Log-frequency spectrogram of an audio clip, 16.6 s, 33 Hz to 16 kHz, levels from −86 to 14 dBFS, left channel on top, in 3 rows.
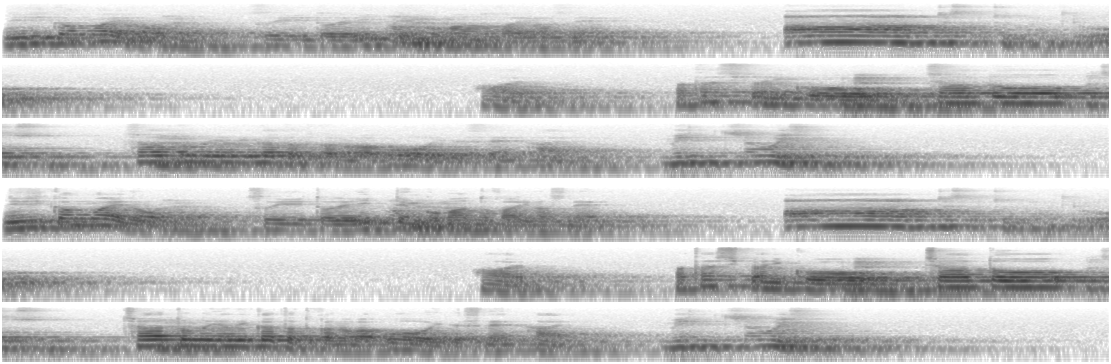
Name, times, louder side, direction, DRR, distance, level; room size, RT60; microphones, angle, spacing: voice 1, 0.0-0.8 1.3-3.0 7.9-8.2 8.9-10.9 11.7-13.9, right 3 dB, 80° right, 7 dB, 0.4 m, -24 dB
voice 2, 1.9-2.3 3.9-5.7 9.8-10.1 11.0-11.4 11.8-12.0 14.4-15.1, left 1 dB, 5° left, -3 dB, 0.7 m, -29 dB
6.1 x 2.3 x 3.6 m, 1.5 s
head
